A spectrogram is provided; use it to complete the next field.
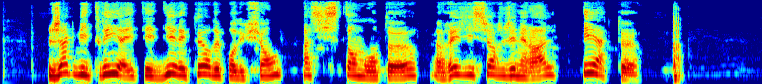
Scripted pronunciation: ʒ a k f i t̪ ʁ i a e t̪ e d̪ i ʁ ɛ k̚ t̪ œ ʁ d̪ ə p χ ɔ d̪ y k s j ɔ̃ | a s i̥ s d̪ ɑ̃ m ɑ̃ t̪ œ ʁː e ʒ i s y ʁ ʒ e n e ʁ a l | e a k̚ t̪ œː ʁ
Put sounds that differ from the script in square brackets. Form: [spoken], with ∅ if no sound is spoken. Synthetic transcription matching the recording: ʒ a k [v] i t̪ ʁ i a e t̪ e d̪ i ʁ ɛ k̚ t̪ œ ʁ d̪ ə p χ ɔ d̪ y k s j ɔ̃ | a s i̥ s [t̪] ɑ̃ m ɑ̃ t̪ œ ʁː e ʒ i s [œ] ʁ ʒ e n e ʁ a l | e a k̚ t̪ œː ʁ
